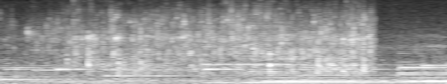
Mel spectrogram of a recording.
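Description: Water poured into a cooking pot holding sliced carrots, a steady close trickling and splashing stream that runs continuously before cutting off near the end.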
